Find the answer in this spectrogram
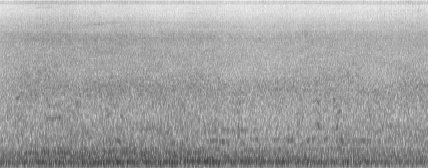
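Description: A large coach bus's diesel engine running at low revs as the bus creeps slowly forward, a steady low hum, with voices and street traffic in the background.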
